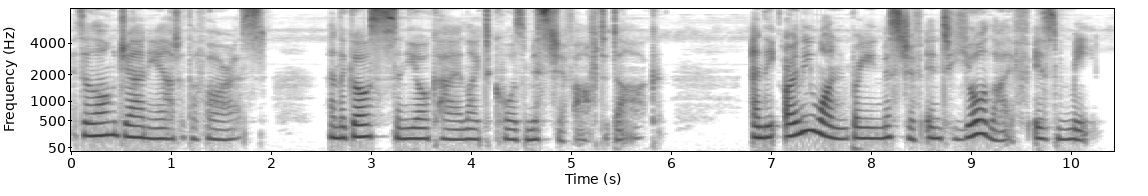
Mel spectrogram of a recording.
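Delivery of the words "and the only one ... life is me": firm, resolute delivery. A devious kitsune urging the listener to stay the night, firm.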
